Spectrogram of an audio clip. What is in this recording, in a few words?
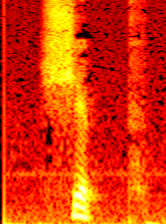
"ship", Dutch English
